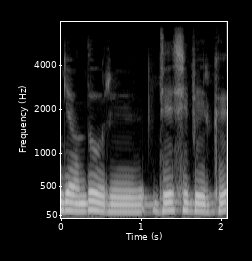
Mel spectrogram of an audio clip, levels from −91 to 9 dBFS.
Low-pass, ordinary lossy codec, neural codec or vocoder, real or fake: 7.2 kHz; none; none; real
